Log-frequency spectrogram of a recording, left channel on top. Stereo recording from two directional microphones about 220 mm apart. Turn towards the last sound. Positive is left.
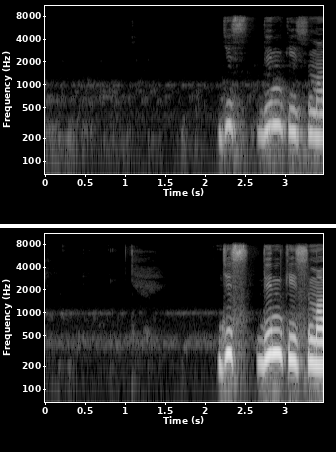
turn(degrees=-40)  # may be behind; listen again after turning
